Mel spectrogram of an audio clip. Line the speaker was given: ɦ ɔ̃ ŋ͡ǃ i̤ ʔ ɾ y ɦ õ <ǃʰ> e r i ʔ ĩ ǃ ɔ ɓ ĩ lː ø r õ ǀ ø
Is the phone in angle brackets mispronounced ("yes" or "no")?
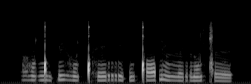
no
